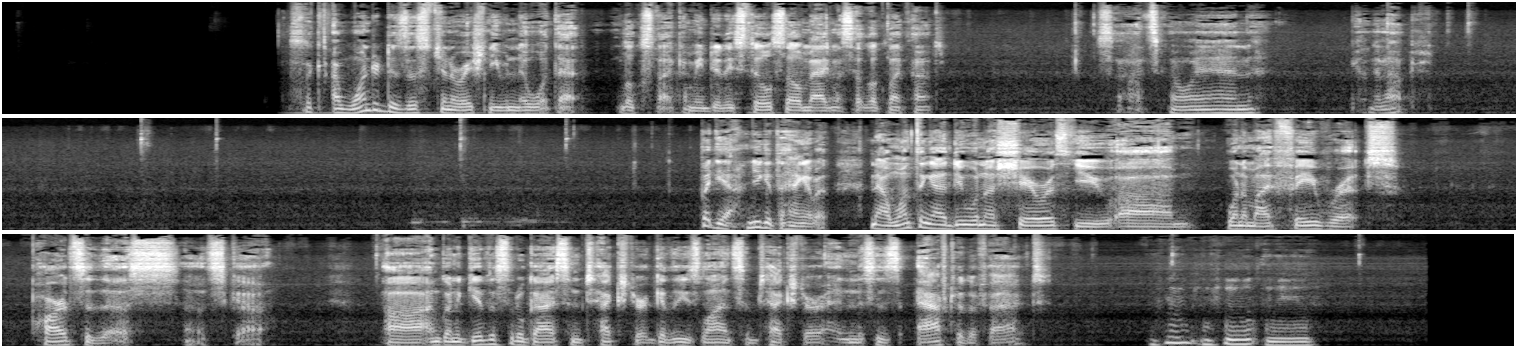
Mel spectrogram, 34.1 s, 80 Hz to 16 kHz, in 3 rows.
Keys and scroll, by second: 30.2 super+z.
